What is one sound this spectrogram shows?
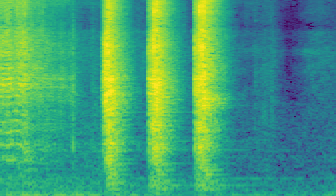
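A cordless impact wrench rattles in three short, loud bursts.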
